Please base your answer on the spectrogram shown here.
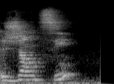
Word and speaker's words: gentil: If you have a G that's next to a vowel, IE is J. So giraffe, gentil.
